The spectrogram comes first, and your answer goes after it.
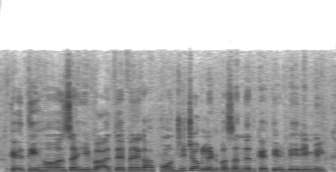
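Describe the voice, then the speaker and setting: A man's voice: high voice, fairly even intonation, quick pace, slight background noise. A man casually reading out a chat and adding teasing, playful comments as a YouTuber. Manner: playful, teasing, reads chat lines aloud.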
